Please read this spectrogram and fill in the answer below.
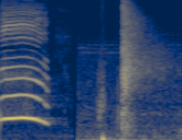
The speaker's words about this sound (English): It's a bird! It's a plane? Is that a flogger? Someone's gotta be having a good time.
